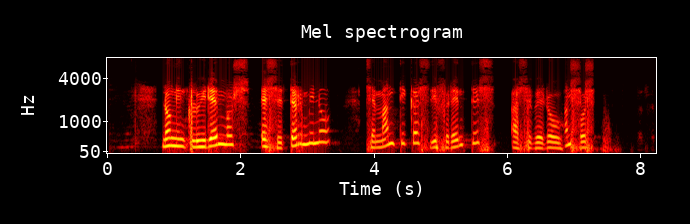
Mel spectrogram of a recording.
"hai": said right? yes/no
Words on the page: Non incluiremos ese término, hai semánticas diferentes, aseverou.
no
